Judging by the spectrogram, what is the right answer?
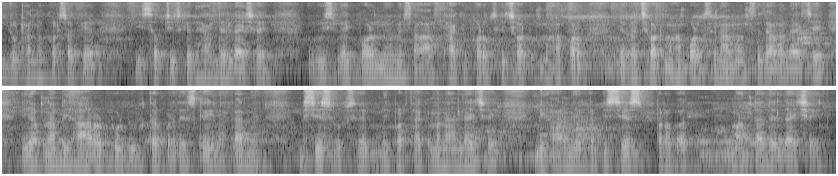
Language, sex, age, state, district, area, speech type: Maithili, male, 45-60, Bihar, Sitamarhi, rural, spontaneous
